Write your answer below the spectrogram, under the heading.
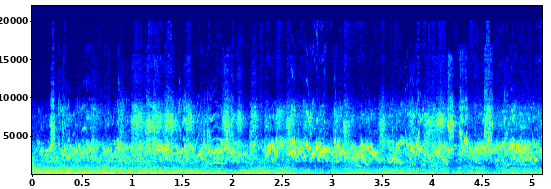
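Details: Busy high twittering and warbling from pet budgies, described as talking. A steady low background hum is present throughout.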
